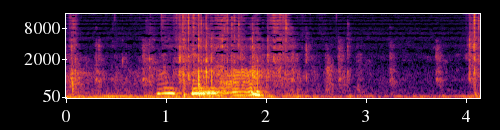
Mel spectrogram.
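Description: Quiet room with a steady low hum, broken about a second in by a short murmured vocal sound, like a closed-mouth "mm-hmm", lasting under a second; a few faint light clicks follow.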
